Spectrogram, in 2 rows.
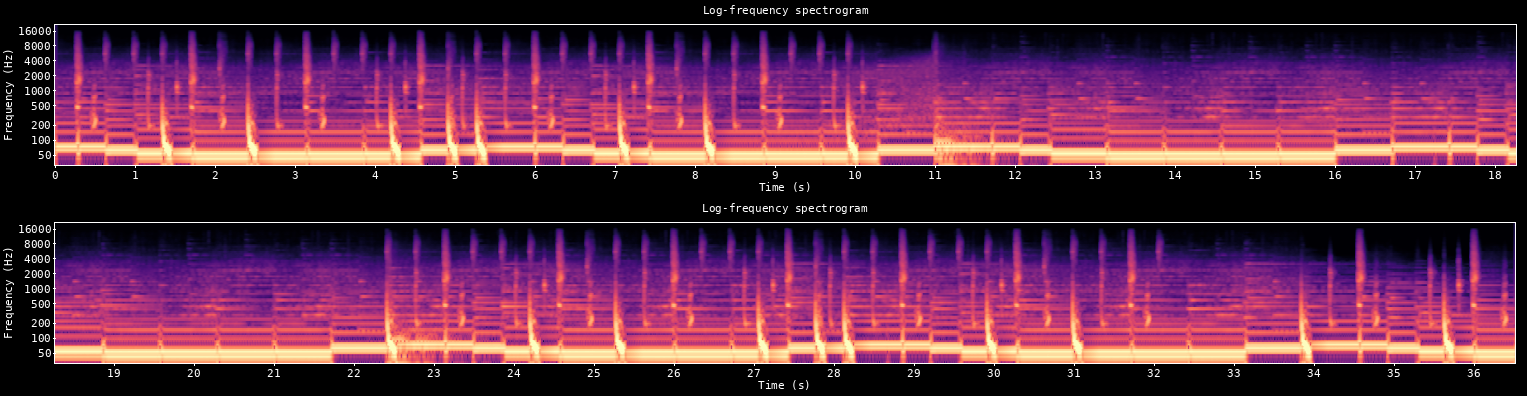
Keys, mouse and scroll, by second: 0.2 click, 1.4 i, 6.7 click, 8.0 i, 11.3 click, 16.0 click, 18.5 typing, 19.9 click, 24.8 click, 26.9 g, 27.8 x, 31.6 click, 33.9 i, 35.3 click.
